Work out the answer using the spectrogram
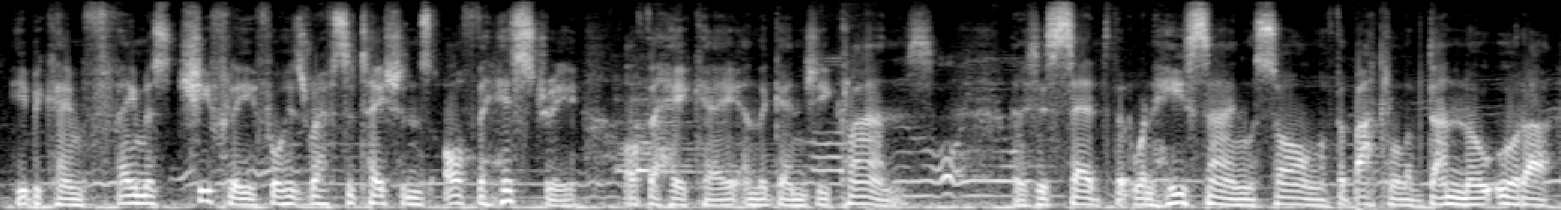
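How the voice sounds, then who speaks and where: Low-voiced man telling ghost stories. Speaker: radio show storyteller. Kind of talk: dramatic storytelling, reading a ghost story aloud.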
